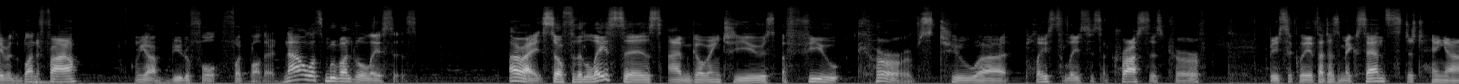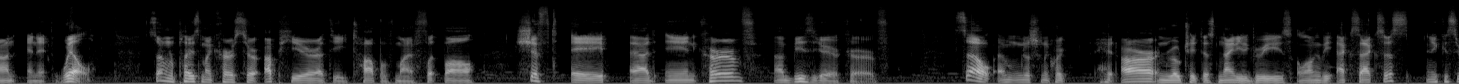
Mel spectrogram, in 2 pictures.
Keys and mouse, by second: 0.0-0.5 drag, 0.0 l, 0.5-1.8 middle drag, 2.4 KP_1, 2.9-3.9 middle drag, 8.9 KP_1, 18.6 middle click, 18.7 click, 18.8-19.5 middle drag, 19.5 click, 20.1 shift+a, 23.7-25.8 middle drag, 25.8 r, 28.2-29.1 drag.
